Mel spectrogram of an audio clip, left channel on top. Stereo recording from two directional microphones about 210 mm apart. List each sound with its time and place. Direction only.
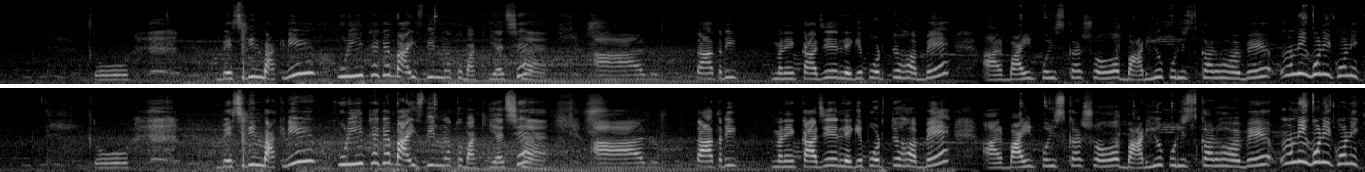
1.5 s speech: 15° left (ahead or behind)
5.2 s speech: 5° right (ahead or behind)
5.5 s speech: 20° left (ahead or behind)
6.0 s a sound: 20° left (ahead or behind)
6.9 s speech: 15° left (ahead or behind)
